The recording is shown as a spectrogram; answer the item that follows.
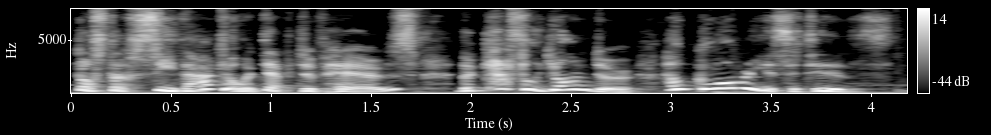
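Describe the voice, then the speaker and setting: A reader voicing an excitable sheep girl who speaks in old-fashioned thee-and-thou phrasing. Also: high-pitched, normal speed, soft background music, pitched above the performer's own voice. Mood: awed excited.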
